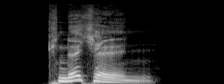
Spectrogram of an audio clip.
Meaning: dative plural of Knöchel
- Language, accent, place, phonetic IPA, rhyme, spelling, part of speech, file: German, Germany, Berlin, [ˈknœçl̩n], -œçl̩n, Knöcheln, noun, De-Knöcheln.ogg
